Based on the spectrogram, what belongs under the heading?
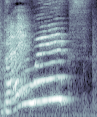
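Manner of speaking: high, loud hyped call; hyped shout. Real, not acted. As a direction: sell it like a hype host. Louder hyped repeat.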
